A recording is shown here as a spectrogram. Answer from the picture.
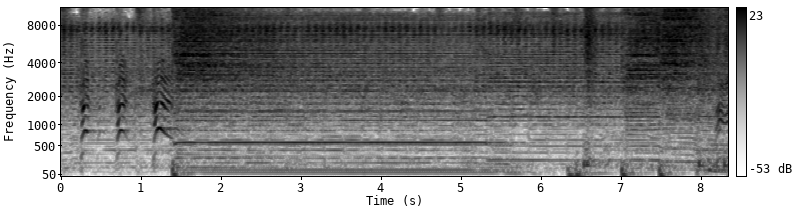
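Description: Live rock band with electric guitar and drum kit. After a few short swooping notes, the full band comes in about a second and a half in on a long held chord, with drum fills near the end.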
